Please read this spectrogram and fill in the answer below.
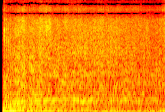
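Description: Drag race car's engine at full throttle, very loud, its pitch climbing in the first half second.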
